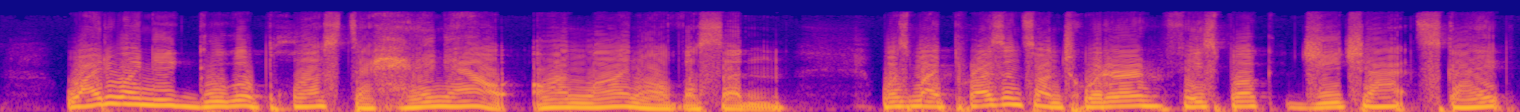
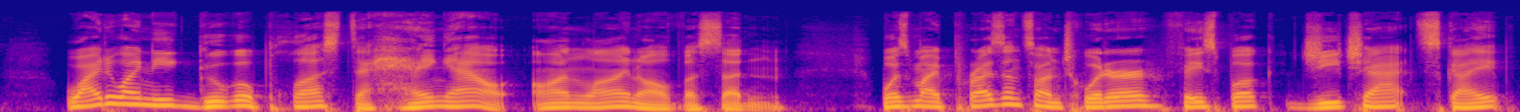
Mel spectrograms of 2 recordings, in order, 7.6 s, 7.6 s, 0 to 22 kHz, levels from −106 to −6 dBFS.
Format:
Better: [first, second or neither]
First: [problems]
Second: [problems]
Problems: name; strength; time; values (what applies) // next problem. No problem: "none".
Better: second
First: distortion; heavy; 6 dB below the speech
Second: none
